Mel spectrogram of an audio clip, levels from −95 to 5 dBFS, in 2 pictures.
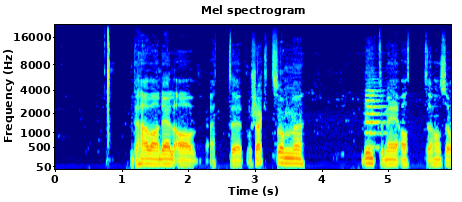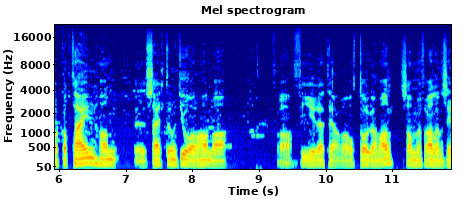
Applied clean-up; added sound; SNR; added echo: classical method spectral subtraction.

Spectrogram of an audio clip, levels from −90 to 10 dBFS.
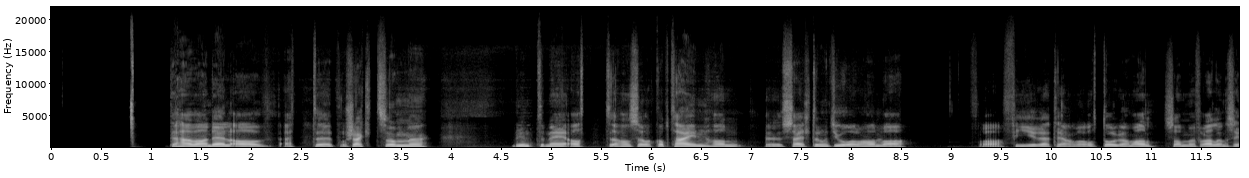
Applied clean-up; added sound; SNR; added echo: neural mask model DeepFilterNet 3.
